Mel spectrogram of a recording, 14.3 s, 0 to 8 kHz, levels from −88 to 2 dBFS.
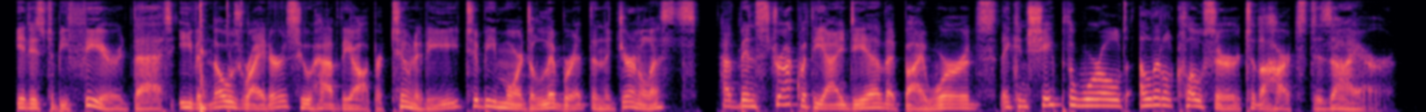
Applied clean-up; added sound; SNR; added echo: neural mask model RNNoise.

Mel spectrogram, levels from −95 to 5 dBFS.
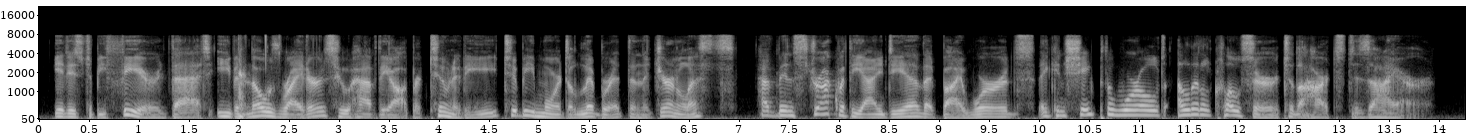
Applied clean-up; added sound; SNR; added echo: neural diffusion model UNIVERSE++.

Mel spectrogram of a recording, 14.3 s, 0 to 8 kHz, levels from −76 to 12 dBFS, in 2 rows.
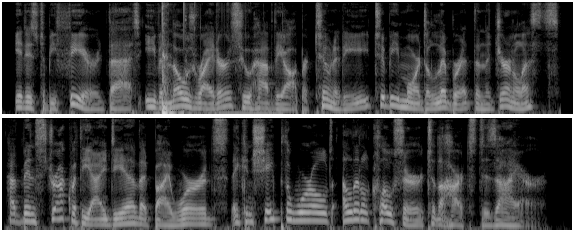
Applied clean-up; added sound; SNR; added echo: none; Chink, clink; -2 dB; none.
